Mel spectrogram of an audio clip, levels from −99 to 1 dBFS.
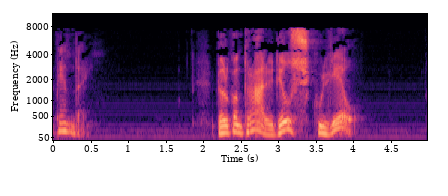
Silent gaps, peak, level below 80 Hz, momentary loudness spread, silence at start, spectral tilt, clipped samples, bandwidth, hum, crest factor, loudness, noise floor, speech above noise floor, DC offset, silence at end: none; -4 dBFS; -62 dBFS; 13 LU; 0.05 s; -4 dB/octave; under 0.1%; 8 kHz; none; 22 dB; -22 LUFS; -63 dBFS; 41 dB; under 0.1%; 1 s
